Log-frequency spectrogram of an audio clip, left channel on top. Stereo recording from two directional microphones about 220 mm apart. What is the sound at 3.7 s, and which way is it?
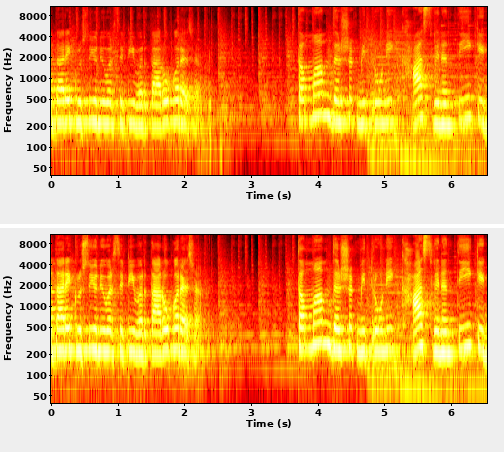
A woman's voice, 15° right (ahead or behind).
